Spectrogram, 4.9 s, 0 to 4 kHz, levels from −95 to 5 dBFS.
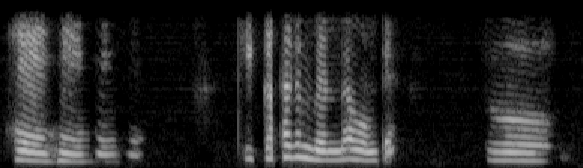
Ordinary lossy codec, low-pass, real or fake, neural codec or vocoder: none; 3.6 kHz; fake; codec, 44.1 kHz, 2.6 kbps, SNAC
